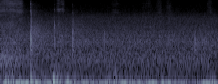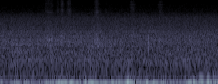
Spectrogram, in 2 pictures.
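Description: Pen or marker steadily scratching across paper while drawing a large sun diagram in a classroom lesson, a continuous close rustling stroke sound with brief pauses and no talking.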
